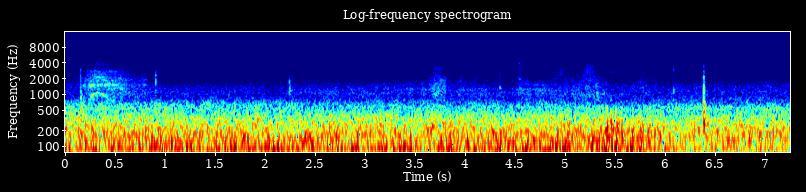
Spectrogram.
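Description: Steady low rumble of wind buffeting the camera microphone, with a few faint scattered clicks.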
